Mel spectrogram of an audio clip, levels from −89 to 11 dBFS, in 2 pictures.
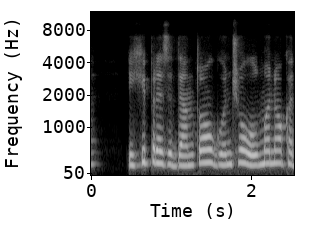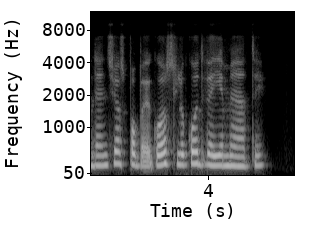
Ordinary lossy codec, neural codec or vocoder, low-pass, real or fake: Opus, 32 kbps; codec, 16 kHz, about 1 kbps, DyCAST, with the encoder's durations; 7.2 kHz; fake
